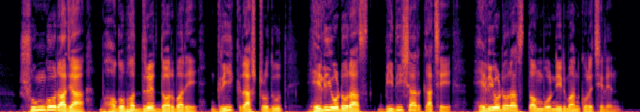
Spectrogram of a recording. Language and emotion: Bengali, neutral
